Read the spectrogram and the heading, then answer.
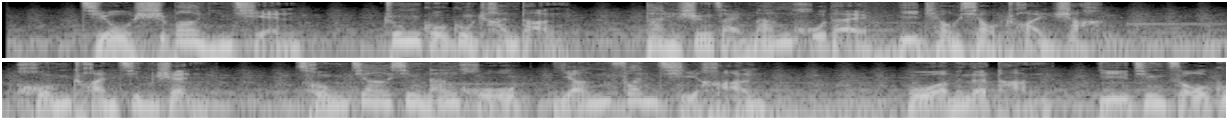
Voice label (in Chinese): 男 颁奖独白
